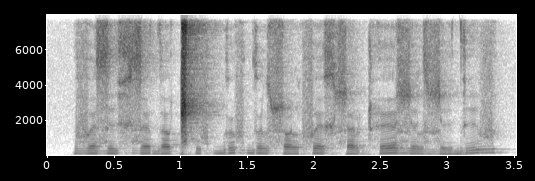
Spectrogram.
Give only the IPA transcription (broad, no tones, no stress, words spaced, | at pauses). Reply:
vezixze d̪ɛə̯ǁʰifɡ͡bʉfd̪ʉl ɬœlfexɬɛl ʈʰeɮil ɮid̪iv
